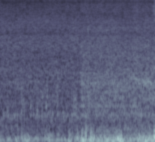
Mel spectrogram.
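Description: Low, uneven rumbling with soft bumps, louder from about a second in: handling noise near the microphone.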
